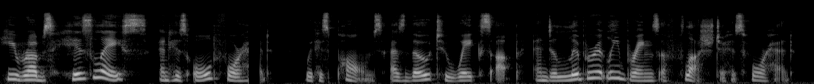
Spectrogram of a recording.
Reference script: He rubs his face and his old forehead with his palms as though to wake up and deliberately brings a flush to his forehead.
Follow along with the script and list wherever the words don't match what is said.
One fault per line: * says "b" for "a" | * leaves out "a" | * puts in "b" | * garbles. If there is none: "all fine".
* says "lace" for "face"
* says "wakes" for "wake"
